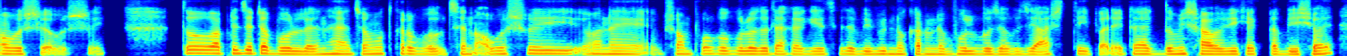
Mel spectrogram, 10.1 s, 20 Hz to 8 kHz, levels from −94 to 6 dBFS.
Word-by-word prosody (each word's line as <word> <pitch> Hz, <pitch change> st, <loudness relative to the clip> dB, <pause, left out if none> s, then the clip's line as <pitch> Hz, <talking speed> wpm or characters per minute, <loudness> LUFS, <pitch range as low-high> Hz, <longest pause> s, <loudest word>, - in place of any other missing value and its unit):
অবশ্যই, 155 Hz, -1 st, +1 dB
অবশ্যই। -, -, -7 dB, 0.6 s
তো -, -, +2 dB, 0.2 s
আপনি 175 Hz, +1 st, -2 dB
যেটা 180 Hz, 0 st, +5 dB
বললেন, 145 Hz, -2 st, +2 dB
হ্যাঁ 155 Hz, -1 st, +1 dB
চমৎকার 165 Hz, +1 st, -1 dB
বলছেন। 145 Hz, 0 st, -2 dB
অবশ্যই 170 Hz, +3 st, 0 dB, 0.3 s
মানে 155 Hz, -1 st, 0 dB, 0.4 s
সম্পর্কগুলোতে 155 Hz, -1 st, +1 dB
দেখা 145 Hz, 0 st, -1 dB
গিয়েছে 145 Hz, +2 st, -4 dB
যে -, -, +3 dB
বিভিন্ন 150 Hz, +1 st, -1 dB
কারণে 145 Hz, 0 st, +1 dB
ভুল 155 Hz, -1 st, +2 dB
বোঝাবুঝি 145 Hz, 0 st, 0 dB
আসতেই 150 Hz, 0 st, -5 dB
পারে। -, -, -2 dB
এটা 160 Hz, -, -2 dB
একদমই 150 Hz, +2 st, 0 dB
স্বাভাবিক 150 Hz, -1 st, +3 dB
একটা 145 Hz, -, -3 dB
বিষয়। 150 Hz, +3 st, +3 dB
155 Hz, 155 wpm, -21 LUFS, 145-160 Hz, 0.6 s, যেটা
